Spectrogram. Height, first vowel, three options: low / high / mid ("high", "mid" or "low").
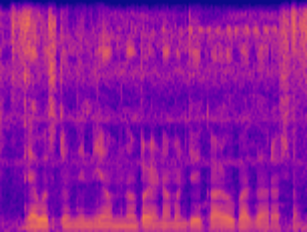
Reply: low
